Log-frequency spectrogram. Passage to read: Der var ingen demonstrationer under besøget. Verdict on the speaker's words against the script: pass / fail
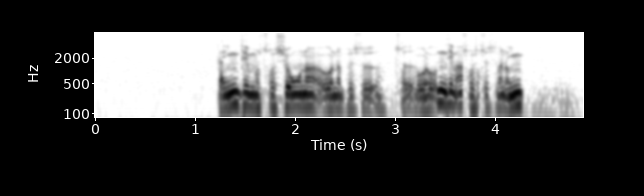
fail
